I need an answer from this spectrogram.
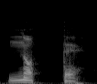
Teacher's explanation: O T dura mais tempo, porque é TT. Em italiano tem isso na pronúncia, tá? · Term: T duplo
